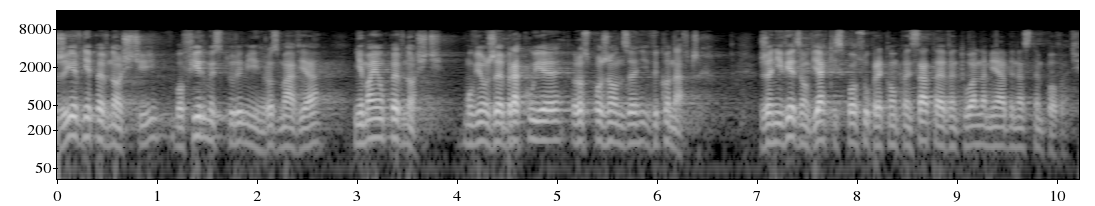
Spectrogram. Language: Polish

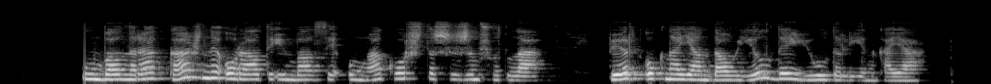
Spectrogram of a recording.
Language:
Mari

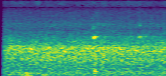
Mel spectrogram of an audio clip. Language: Swahili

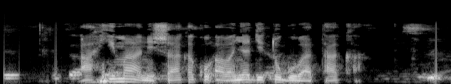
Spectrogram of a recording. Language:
Kinyarwanda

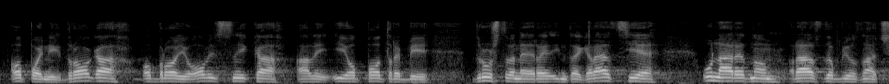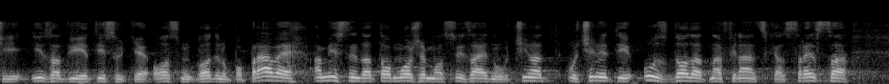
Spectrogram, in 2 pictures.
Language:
Croatian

